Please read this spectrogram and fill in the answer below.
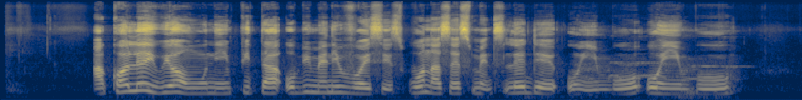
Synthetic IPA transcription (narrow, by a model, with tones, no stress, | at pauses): a˨kɔ˦le˦i˨wi˦ɔ˨ŋʷʊ˦nɪ˦pi˦ta˦ʔo˦bi˦me˦ni˦vɔ˦jsɪ˨swɔ˦na˨sɛ˦smɛ˨ntle˦de˨o˨ɲi˨m̩˨bo˨˦o˨ɲi˨m̩˨bo˨˦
